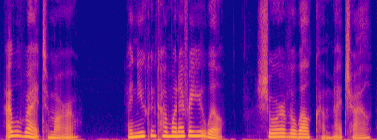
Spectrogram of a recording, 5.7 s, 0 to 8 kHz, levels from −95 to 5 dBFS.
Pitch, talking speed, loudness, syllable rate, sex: 205 Hz, 190 wpm, -20 LUFS, 5.6 syllables/s, female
